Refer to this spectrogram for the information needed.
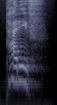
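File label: "tarif", Azerbaijani; Orfoqrafiya Lüğəti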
